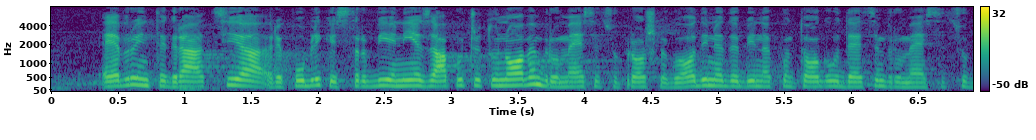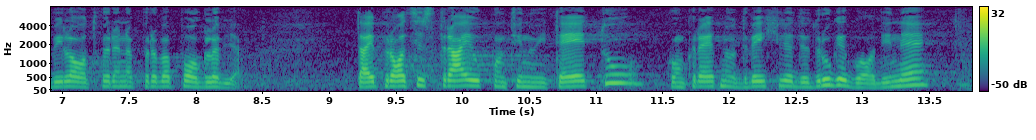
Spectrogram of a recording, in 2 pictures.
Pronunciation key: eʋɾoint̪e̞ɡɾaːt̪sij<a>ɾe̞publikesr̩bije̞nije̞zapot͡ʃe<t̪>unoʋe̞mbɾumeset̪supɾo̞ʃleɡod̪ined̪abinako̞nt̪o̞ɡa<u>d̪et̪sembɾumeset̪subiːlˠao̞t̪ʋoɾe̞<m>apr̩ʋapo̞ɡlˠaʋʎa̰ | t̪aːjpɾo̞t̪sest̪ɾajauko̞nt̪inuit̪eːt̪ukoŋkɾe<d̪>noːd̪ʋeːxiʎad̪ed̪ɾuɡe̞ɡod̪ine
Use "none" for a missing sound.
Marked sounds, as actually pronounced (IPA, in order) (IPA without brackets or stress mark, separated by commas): a, t̪, u, n, t̪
